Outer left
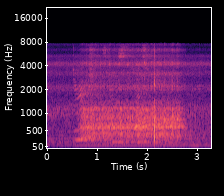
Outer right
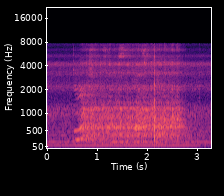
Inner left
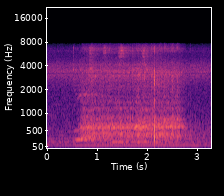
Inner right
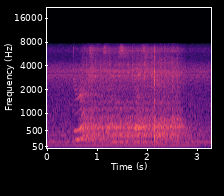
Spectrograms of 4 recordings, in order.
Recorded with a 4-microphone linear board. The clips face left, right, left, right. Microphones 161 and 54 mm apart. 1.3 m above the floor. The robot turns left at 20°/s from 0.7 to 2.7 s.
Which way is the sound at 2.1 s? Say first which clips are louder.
Outer left 3 dB, inner left 3 dB; 15° left (ahead or behind).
